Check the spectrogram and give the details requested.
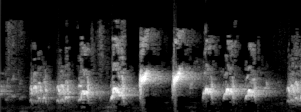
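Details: Red-whiskered bulbul sings to gather its flock: evenly spaced, bubbly chirped notes about four per second, a few sharper upslurred whistles in the middle.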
